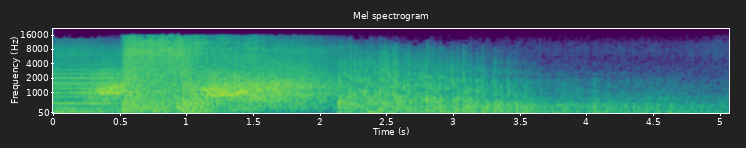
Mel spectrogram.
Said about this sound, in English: Look out! Just then, a huge truck smashed into us from the side.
